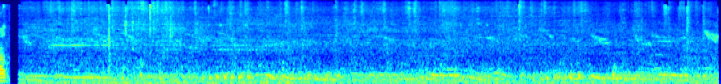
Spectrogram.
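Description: Pigeons cooing steadily at close range, a soft continuous murmur of overlapping coos with occasional brief chirps, no speech.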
